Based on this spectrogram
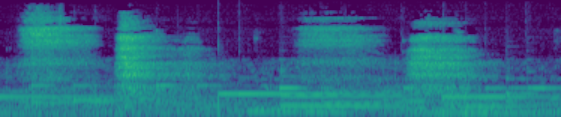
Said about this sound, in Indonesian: Kamu dengerin aku nafas aja ya.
